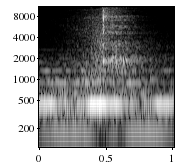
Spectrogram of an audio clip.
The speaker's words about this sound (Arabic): هذا صوت لوجو قناة ديزني التي نتحدث عنها، وهي خدمة بث فيديو أمريكية مأجورة حيث يمكن للمستخدمين مشاهدة الأفلام والعروض دون اتصال بالإنترنت طالما اشتركوا في الخدمة، تشمل مئات الأفلام والبرامج التلفزيونية التي أنتجتها ديزني على مدار 90 عاماً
